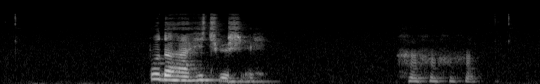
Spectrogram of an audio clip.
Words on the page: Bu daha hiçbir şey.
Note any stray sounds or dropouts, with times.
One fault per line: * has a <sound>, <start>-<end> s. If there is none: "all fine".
* has a laugh, 4.0-4.8 s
